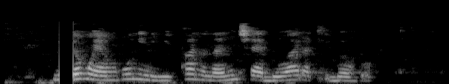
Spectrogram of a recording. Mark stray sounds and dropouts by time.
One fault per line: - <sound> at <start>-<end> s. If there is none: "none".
- dropout at 0.6-0.7 s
